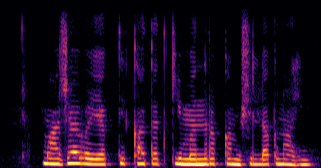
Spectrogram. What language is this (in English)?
Marathi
